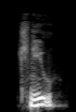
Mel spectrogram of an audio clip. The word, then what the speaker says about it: kniv: The first two letters are pronounced separately. – Kniv.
